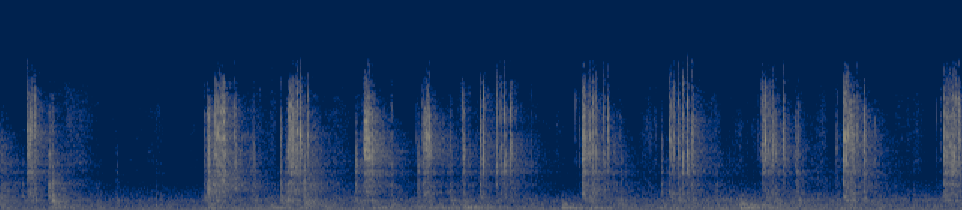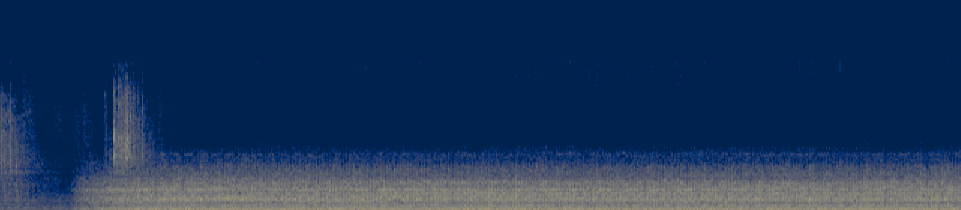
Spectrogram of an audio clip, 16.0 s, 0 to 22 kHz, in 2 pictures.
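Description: Sharp clicks and knocks, about one or two a second, as wooden slats are fitted onto the steel frame of a 1970s potato harvester. About eight and a half seconds in, the sound cuts to a John Deere tractor's engine running steadily while it pulls the harvester.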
